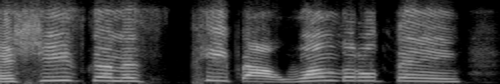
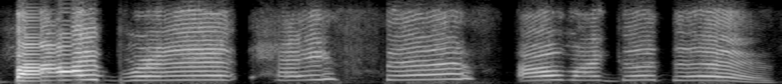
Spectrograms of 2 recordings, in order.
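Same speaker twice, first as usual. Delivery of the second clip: high, loud, delighted shout-out; excited greeting; 7 semitones higher, 12 dB louder, much slower than usual. Real, not acted. Streamer spots Vibrant joining the live, real excited greeting. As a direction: call out happily to a friend who just showed up.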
